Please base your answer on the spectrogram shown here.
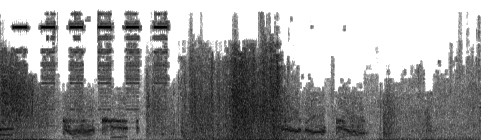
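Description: Tank cannon fire and explosions from a World of Tanks battle, loud booming blasts and rumbling impacts with mechanical clanks, a voice talking over parts of it.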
